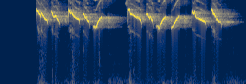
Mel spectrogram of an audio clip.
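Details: White-eye in fast ngalas song, singing intensely, starting after a brief silence with three dense bursts of very high, rapid, chattering notes and slurred whistles.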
